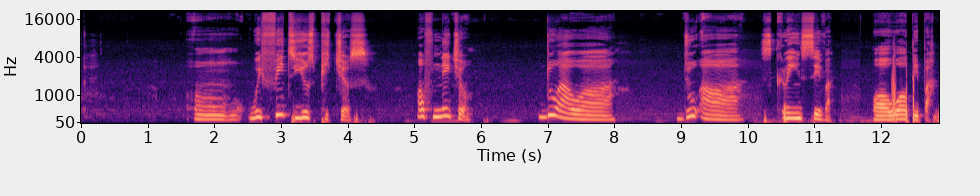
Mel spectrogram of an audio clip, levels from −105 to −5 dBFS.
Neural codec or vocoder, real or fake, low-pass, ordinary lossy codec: none; real; none; none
